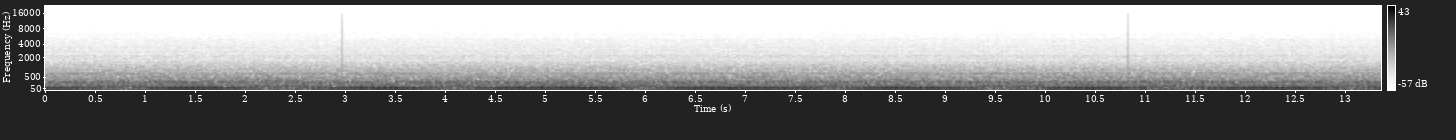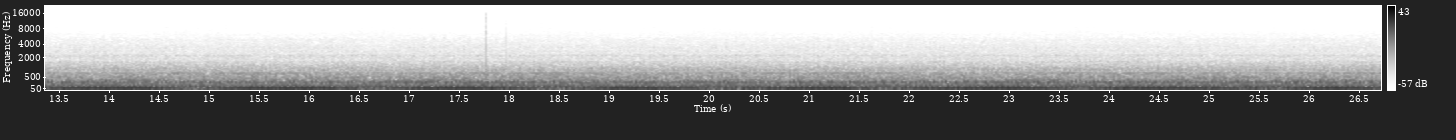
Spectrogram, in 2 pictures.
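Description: A diesel truck engine drones while cruising at highway speed.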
